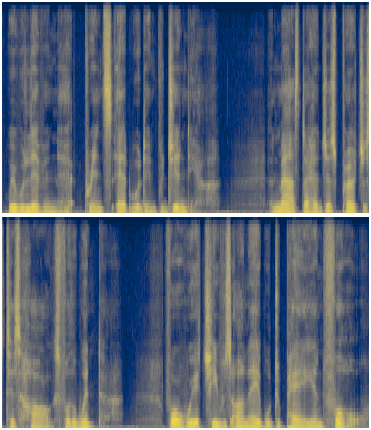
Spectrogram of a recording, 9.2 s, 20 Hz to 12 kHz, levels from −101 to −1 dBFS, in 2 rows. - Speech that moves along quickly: No, average, 175 wpm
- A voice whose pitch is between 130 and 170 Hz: Yes, medium, 140 Hz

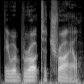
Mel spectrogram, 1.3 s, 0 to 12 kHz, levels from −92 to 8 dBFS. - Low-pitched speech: Yes, low, 100 Hz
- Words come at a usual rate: No, fast, 235 wpm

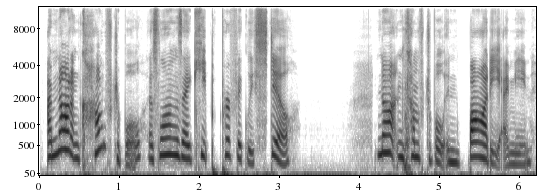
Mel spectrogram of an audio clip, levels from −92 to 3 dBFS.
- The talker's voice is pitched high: Yes, very high, 270 Hz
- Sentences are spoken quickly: No, average, 155 wpm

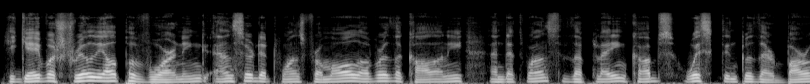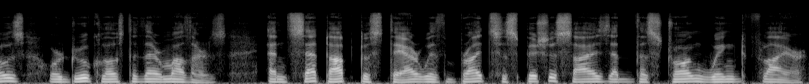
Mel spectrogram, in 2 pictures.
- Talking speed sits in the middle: Yes, average, 165 wpm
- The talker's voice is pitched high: No, low, 125 Hz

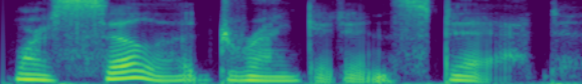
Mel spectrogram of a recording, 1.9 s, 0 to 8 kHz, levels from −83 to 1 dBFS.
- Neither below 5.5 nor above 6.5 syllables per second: No, 4.5 syllables/s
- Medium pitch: Yes, medium, 155 Hz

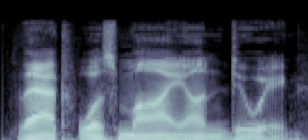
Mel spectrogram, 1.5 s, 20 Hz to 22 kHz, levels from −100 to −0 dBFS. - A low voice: Yes, very low, 85 Hz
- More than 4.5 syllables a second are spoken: No, 3.6 syllables/s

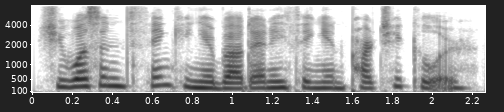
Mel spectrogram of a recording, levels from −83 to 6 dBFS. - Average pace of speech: Yes, average, 185 wpm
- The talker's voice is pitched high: Yes, high, 225 Hz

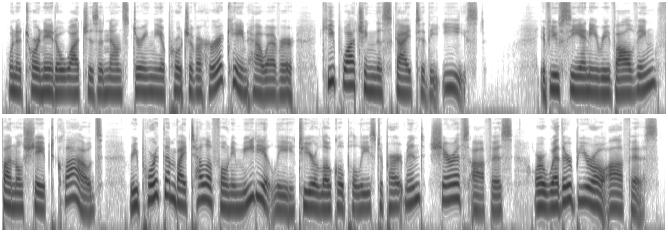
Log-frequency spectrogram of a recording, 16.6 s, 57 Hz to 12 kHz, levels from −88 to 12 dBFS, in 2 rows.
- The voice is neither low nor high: Yes, medium, 175 Hz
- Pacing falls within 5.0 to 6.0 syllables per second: No, 4.2 syllables/s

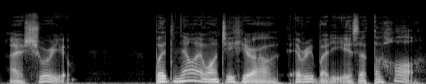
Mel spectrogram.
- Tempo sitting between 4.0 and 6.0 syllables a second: No, 7.0 syllables/s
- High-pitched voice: No, low, 110 Hz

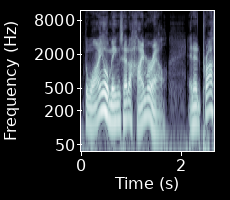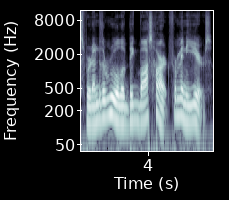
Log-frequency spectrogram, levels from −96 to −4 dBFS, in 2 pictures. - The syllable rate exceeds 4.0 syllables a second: Yes, 5.5 syllables/s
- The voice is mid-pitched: No, low, 125 Hz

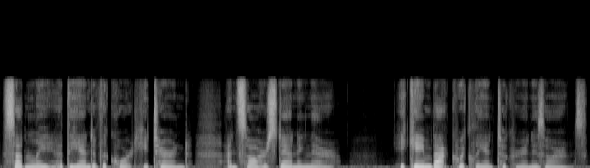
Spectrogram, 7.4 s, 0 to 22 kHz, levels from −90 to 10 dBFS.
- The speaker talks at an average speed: Yes, average, 195 wpm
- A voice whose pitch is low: No, medium, 170 Hz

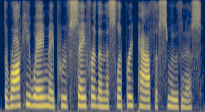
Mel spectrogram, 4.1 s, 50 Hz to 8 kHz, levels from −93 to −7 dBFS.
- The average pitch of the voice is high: Yes, high, 210 Hz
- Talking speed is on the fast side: No, average, 175 wpm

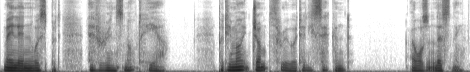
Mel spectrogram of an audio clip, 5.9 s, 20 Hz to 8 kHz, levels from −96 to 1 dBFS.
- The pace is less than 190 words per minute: Yes, average, 165 wpm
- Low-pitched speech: Yes, low, 100 Hz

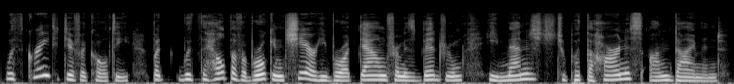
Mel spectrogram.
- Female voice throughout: Yes, female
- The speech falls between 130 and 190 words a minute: No, fast, 205 wpm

